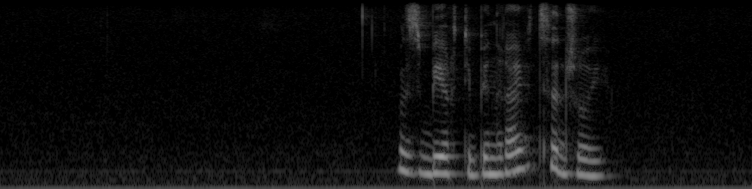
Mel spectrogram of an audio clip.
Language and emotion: Russian, neutral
